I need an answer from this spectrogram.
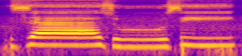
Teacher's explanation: اب یہاں دیکھیے زا اور ذال میں فرق. ذال کو ہم نرمی سے ادا کر رہے ہیں مگر زا میں سیٹی کی آواز ہے اور اس کو دبا کے، اور کیونکہ حروف صفریہ ہیں جن میں سیٹی کی آواز آتی ہے اس وجہ سے اس کو بھی زا ادا کیا جائے گا، سختی سے ادا کیا جائے گا.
